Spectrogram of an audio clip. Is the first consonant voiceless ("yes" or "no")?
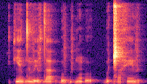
yes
